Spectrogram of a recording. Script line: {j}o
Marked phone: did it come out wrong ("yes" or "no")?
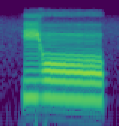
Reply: no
